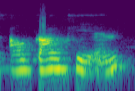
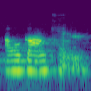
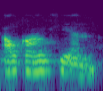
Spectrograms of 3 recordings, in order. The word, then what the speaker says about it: Algonquian: The way I've heard it pronounced most often is Algonquian. Sometimes I'll hear it pronounced as Algonquin, and they just miss a syllable there.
